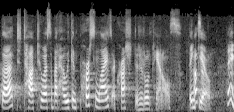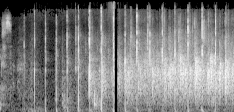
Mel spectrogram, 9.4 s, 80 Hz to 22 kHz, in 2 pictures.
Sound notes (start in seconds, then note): 5.9 applause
